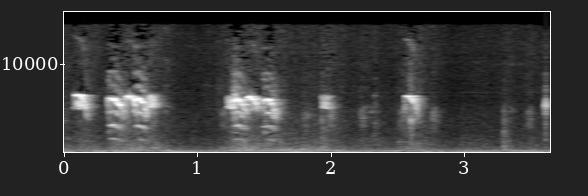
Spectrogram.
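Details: Pet finches in a cage after waking in the morning: short high buzzy chirps in small bursts separated by quiet gaps, a low hum in the background.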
